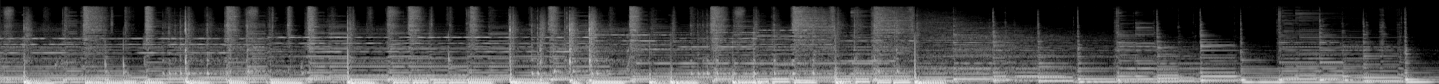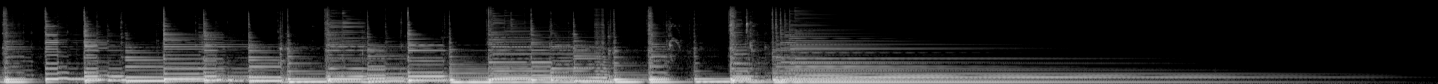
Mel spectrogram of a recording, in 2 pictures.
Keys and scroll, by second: 1.2 ctrl+=, 6.5 ctrl+-, 7.6 ctrl+0, 8.7 ctrl+=, 9.0 ctrl+space, 9.3 ctrl+=.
